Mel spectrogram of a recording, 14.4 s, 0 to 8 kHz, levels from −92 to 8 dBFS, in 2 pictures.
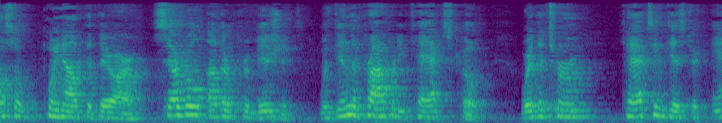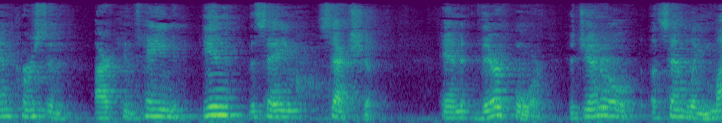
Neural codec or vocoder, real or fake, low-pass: none; real; 7.2 kHz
